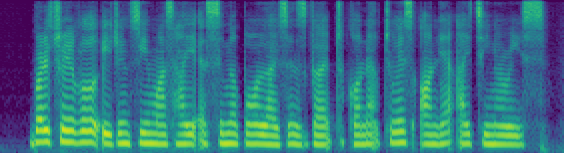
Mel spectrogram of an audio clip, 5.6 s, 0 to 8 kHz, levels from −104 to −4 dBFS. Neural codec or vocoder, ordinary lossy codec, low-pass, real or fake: codec, 16 kHz, 1 kbps, FunCodec, trained on Chinese and English, 50 frames a second; none; none; fake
